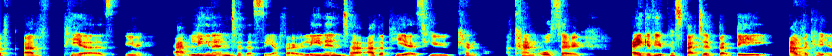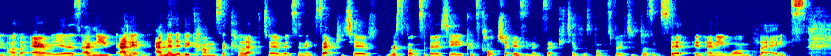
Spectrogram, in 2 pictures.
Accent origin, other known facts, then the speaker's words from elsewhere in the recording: United Kingdom; So particularly can say that being a Brit, but you're not an island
